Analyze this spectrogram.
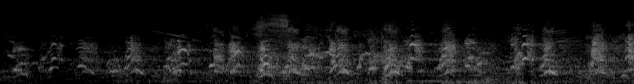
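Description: Dogs barking and yipping over and over, short barks in quick succession, several a second.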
